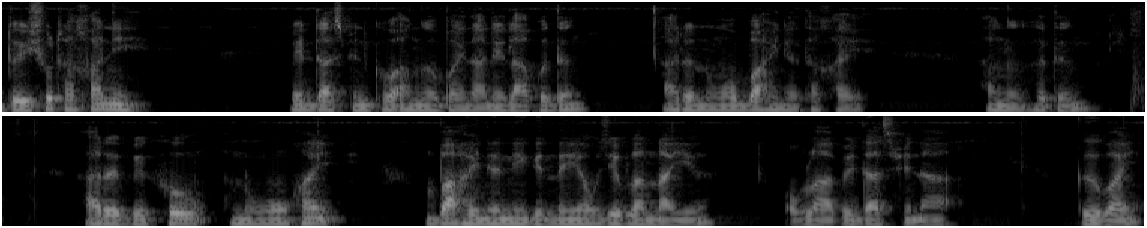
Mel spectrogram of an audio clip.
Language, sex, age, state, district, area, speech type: Bodo, male, 30-45, Assam, Chirang, rural, spontaneous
